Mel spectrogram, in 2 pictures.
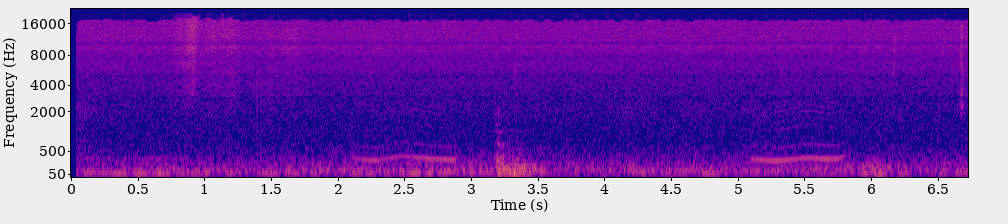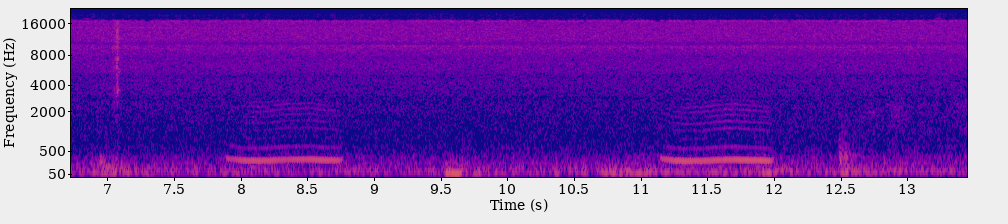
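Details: Sleeping cat snoring indoors, each breath giving a steady, nasal, tonal whine lasting under a second, repeated about every three seconds over a low, quiet rumbling background.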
